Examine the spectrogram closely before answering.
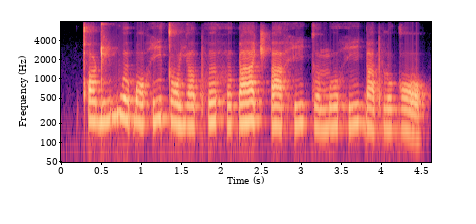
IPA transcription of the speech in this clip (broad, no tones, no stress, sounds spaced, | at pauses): qʼ ɔ ɖ i b w ə ɓ ɔ h i t ɔ j ɐ pʰ ə h ə ɠ a t͡ʃʼ a h i k ə m ʊ h i ɠ a pʰ l ʊ ɡ ɔ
